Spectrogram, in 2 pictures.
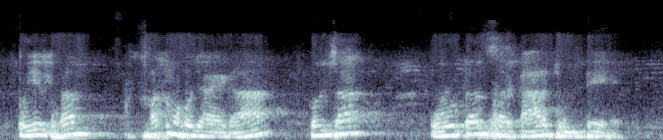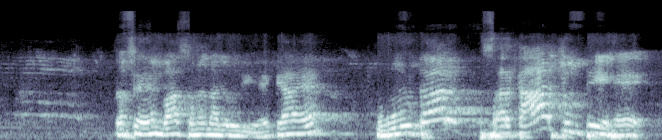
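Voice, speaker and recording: A man with a fairly high pitch talks with lively intonation and long, frequent pauses. The room echo is audible and the background noise is noticeable. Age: 60s. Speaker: political activist. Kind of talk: political speech. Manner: animated.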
